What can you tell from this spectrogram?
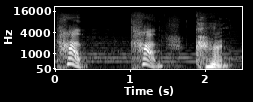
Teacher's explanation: notice the falling tone there, the fourth tone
